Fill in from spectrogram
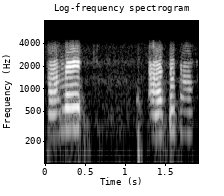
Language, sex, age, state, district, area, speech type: Urdu, female, 18-30, Uttar Pradesh, Ghaziabad, rural, conversation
